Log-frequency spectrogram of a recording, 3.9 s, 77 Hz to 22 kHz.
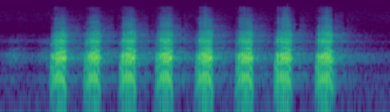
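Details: Ravens call to each other at a nest in Karula, Estonia, on 19 August 2023. Eight harsh, hoarse, nasal croaks come evenly spaced, about three per second, each short and of equal loudness.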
